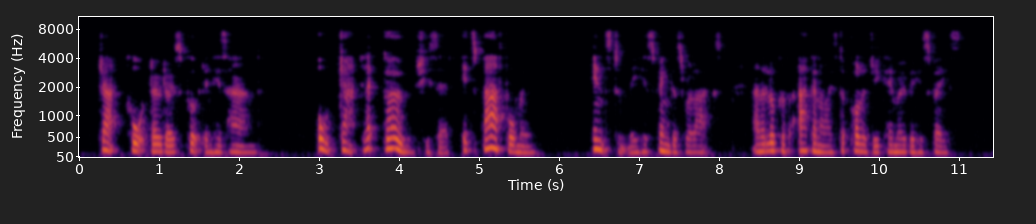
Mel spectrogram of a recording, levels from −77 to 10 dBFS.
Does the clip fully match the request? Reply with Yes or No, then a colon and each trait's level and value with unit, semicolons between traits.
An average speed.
Yes: average, 165 wpm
